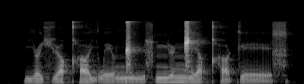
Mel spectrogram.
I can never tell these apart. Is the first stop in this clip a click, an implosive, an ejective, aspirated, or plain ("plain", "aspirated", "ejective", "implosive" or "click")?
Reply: aspirated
